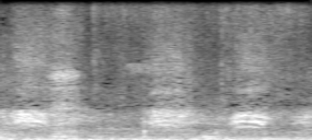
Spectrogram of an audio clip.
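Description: A bird calling three times in short, harsh calls.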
